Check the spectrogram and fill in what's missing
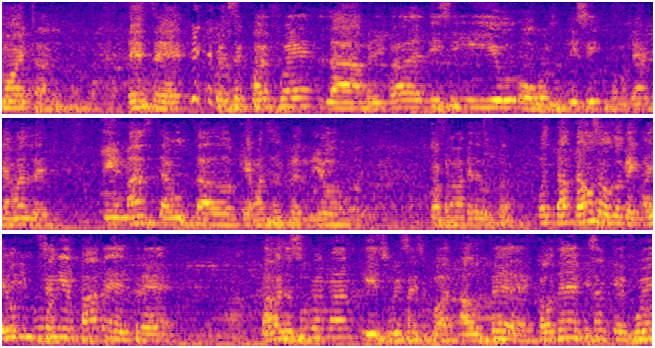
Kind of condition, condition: setting, live audience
